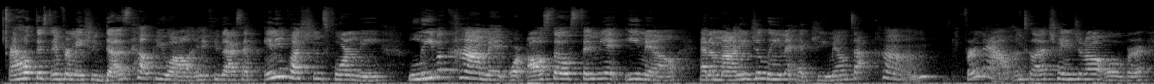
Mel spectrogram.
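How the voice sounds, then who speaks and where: A woman's voice: on the high side, animated, moderate pace, a bit bright. Chatty woman in an echoey room. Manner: chatty, friendly, direct address with fillers. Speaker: small business owner and coach. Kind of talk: casual vlog talk to viewers.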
